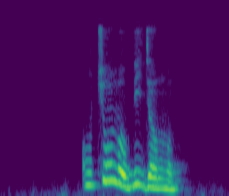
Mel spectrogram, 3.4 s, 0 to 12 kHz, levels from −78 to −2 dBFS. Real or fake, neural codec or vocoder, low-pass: fake; codec, 16 kHz, 0.5 kbps, FunCodec, trained on Chinese and English, 25 frames a second; 7.2 kHz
